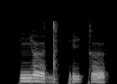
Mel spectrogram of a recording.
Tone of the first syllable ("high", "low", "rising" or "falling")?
falling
